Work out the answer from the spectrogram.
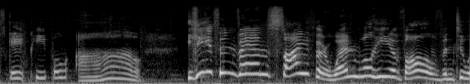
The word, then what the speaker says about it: Scyther: people oh Ethan van Scyther when will he evolve into a Scizor it is indeed skyver well I'm going to not pronounce it that way cuz it's not spelled that way EVS has been beefing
